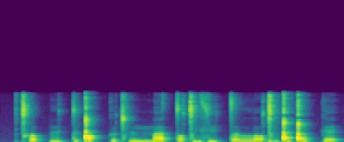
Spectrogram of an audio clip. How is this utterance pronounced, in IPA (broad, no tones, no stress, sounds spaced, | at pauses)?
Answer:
ǀʰ ʌ pː ʉ tː ɵ ǃ ʌ kː ɵ ǀʰ ʉ mː a tː ɔ ǀ i s y tː ʌ lː ɔ ɡ͡ǀ ã ǃ y ǃ ɵ kː ɛ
